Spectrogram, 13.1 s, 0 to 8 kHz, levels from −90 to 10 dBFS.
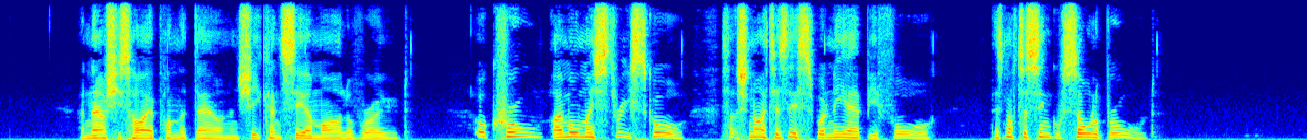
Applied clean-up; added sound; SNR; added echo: none; none; none; none.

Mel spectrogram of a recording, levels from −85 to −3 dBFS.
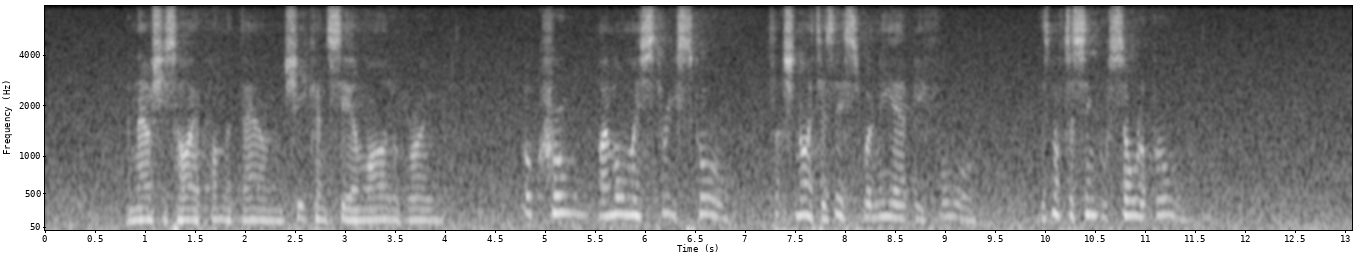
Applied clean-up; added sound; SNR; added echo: none; Water; 10 dB; reverberation time 1.4 s.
